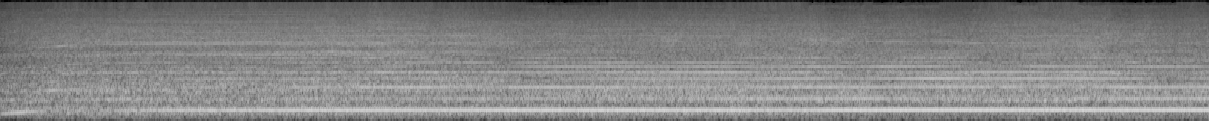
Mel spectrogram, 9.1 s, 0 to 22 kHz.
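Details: 1992 Hoover Elite II Total System Performance 650 U4689-910 upright vacuum: loud, steady high-pitched motor whine holding one pitch at speed; owner suspects dry motor bearings needing oil, says it was rarely used with tools, yet cleans okay.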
